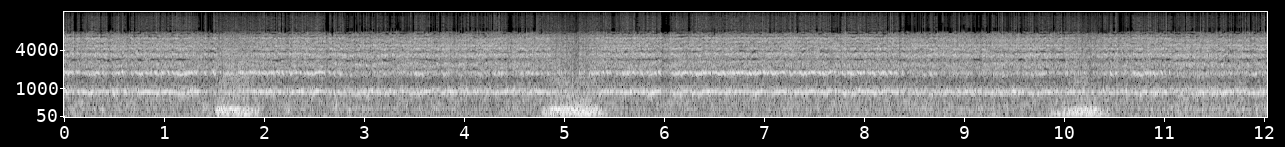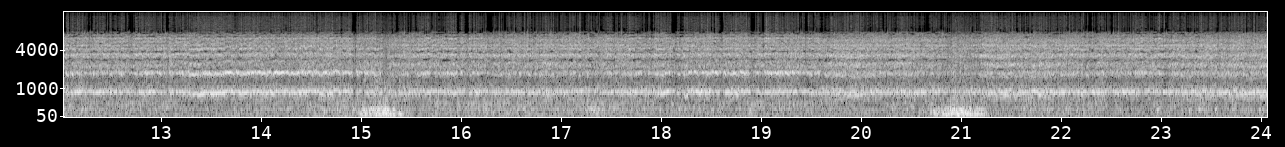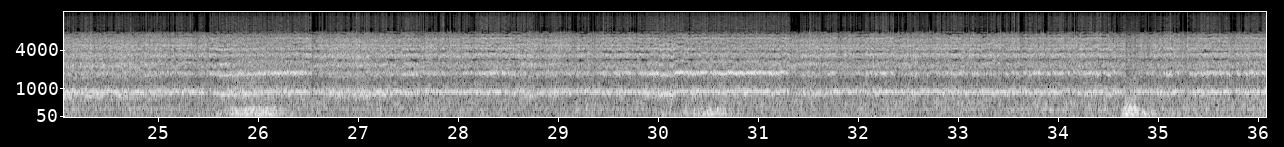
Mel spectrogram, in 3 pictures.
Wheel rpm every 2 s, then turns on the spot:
230, 230, 230, 240, 230, 230, 230, 230, 230, 230, 220, 220, 220, 220, 230, 230, 230, 230.
none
